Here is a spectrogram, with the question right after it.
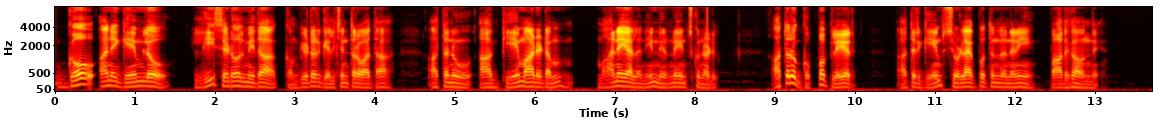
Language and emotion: Telugu, sad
